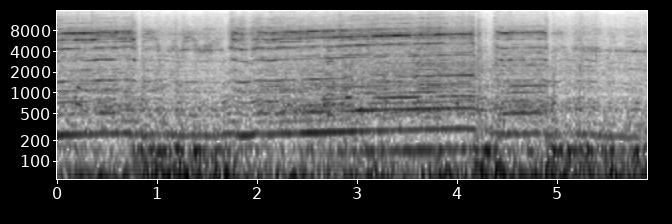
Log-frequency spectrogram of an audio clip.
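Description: BMW 325 Group A rally car's straight-six engine running hard under load, heard from inside the cabin. The revs climb steadily and then drop sharply about four seconds in, as at a gear change, before climbing again.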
